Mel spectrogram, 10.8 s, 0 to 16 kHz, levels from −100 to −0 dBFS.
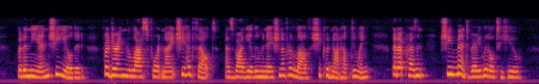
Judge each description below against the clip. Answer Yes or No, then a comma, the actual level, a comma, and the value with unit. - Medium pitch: No, high, 230 Hz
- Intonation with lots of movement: No, average, 4.2 semitones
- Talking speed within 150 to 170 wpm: No, average, 195 wpm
